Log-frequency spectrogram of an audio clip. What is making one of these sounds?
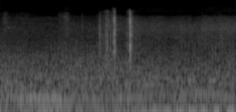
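A gun clicks and rattles as it is raised.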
